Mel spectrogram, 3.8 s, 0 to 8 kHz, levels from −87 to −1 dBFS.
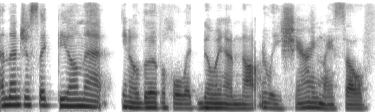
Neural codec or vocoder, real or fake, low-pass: codec, 16 kHz, 2 kbps, X-Codec, HuBERT features, trained on general audio; fake; 7.2 kHz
